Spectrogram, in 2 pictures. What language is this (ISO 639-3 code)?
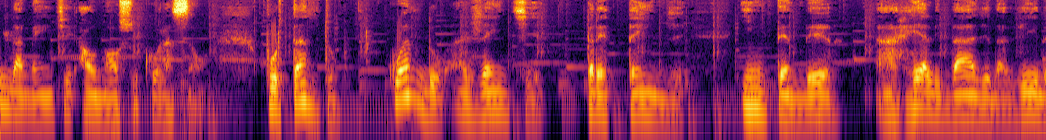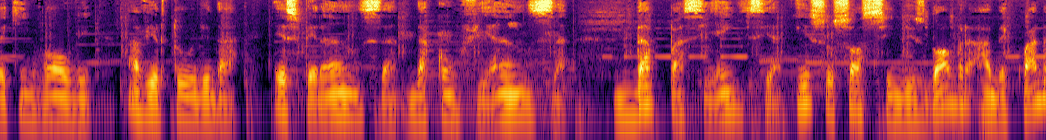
por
